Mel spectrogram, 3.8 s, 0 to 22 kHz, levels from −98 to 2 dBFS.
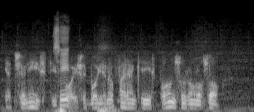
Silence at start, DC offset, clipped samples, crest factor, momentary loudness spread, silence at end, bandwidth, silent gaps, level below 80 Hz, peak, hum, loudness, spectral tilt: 0.05 s; under 0.1%; under 0.1%; 16 dB; 6 LU; 0.55 s; 11 kHz; none; -40 dBFS; -12 dBFS; none; -28 LUFS; -5.5 dB/octave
